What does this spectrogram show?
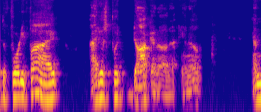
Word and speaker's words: Dokken: Let's just call it Dokken because my name is unusual and it rhymes with rockin'. But I had no intentions of ever calling the band Dokken.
